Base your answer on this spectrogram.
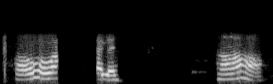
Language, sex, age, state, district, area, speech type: Odia, female, 60+, Odisha, Angul, rural, conversation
